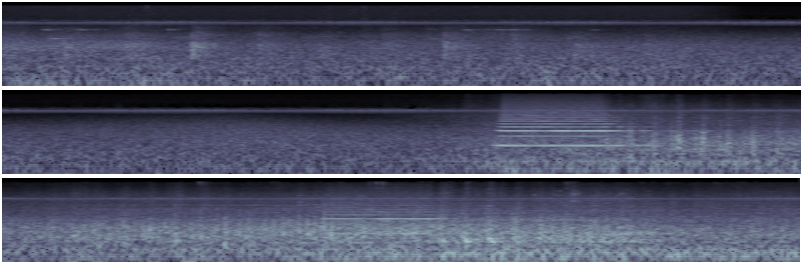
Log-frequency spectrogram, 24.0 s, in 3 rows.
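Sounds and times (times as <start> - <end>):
train wheels clattering: 0.0 - 7.0, 13.6 - 23.9
train horn blast: 12.9 - 14.8, 19.1 - 20.6.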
